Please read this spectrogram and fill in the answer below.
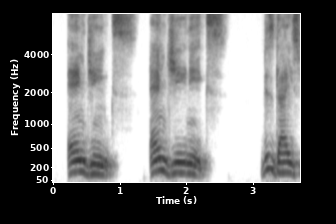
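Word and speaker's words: nginx: have one called Apache and the other called engin Enix this guy is pronounce like um let me put it somewhere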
